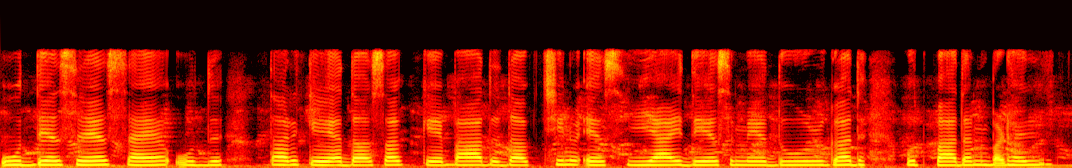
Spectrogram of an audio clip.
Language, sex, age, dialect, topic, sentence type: Maithili, female, 18-24, Eastern / Thethi, agriculture, statement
